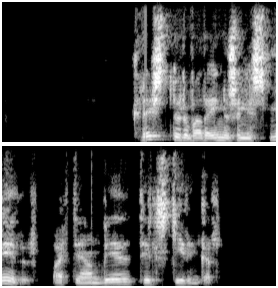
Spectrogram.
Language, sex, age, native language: Icelandic, male, 50-59, Icelandic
